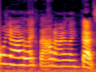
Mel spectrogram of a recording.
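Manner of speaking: husband approving other outfits, high and offhand; imitating husband. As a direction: toss off a casual yes. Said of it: "he would give me".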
